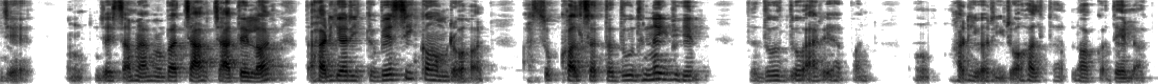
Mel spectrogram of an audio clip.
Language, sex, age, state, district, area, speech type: Maithili, female, 60+, Bihar, Samastipur, rural, spontaneous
